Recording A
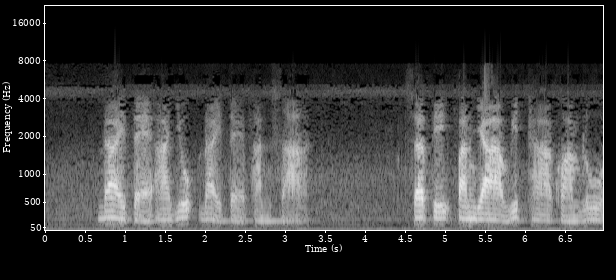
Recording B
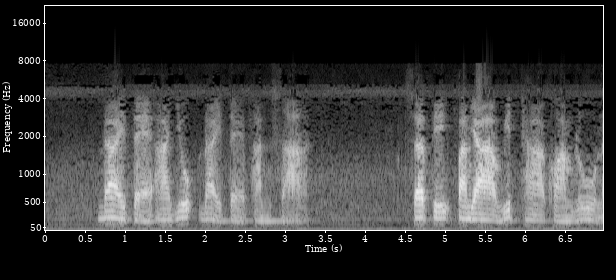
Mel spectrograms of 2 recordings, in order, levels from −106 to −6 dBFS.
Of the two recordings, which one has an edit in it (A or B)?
B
